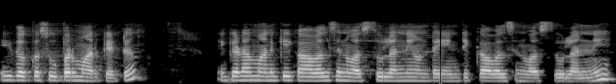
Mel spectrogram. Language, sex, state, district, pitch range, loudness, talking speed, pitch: Telugu, female, Andhra Pradesh, Chittoor, 165-190 Hz, -17 LUFS, 135 wpm, 180 Hz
